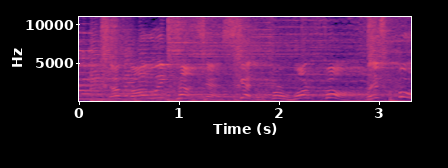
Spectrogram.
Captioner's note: bell ringing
